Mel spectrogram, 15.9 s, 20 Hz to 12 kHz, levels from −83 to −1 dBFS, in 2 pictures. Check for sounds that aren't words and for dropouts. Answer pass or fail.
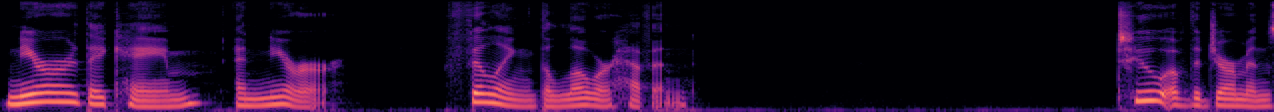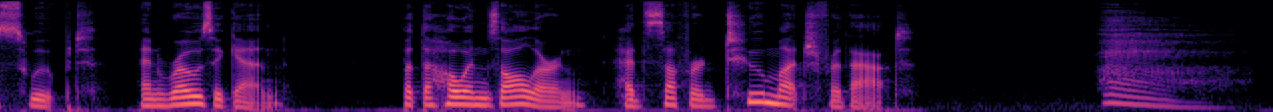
fail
